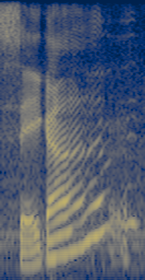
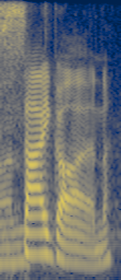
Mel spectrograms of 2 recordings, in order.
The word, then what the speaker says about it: Saigon: no I think it's Sega I will accept your Miss slight mispronunciation the correct answer is Saigon I thought she would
